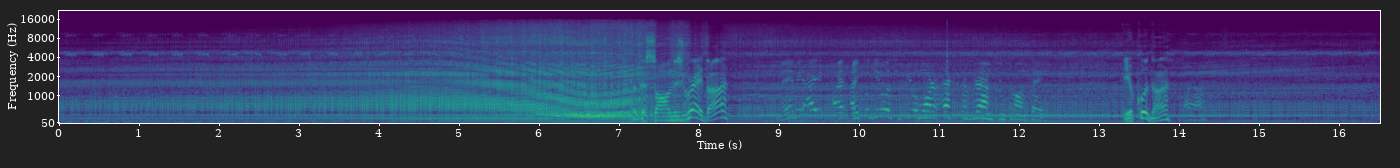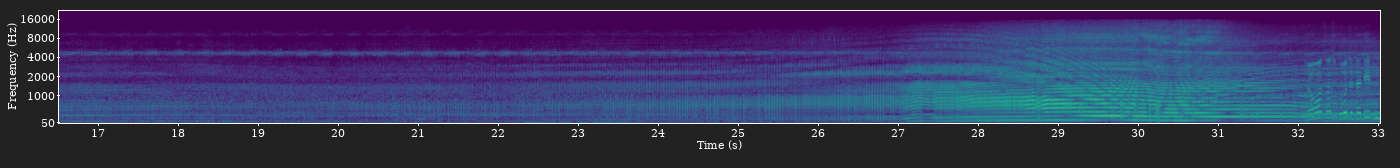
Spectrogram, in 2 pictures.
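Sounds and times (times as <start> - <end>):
model plane engine flying by: 0.0 - 33.0.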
